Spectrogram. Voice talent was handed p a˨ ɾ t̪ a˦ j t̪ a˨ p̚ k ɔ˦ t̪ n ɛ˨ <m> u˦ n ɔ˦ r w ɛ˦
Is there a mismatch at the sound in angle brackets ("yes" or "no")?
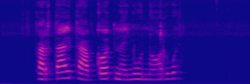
yes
